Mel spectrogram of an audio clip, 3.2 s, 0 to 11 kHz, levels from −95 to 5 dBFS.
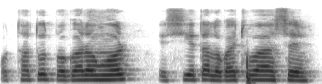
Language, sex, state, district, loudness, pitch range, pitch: Assamese, male, Assam, Kamrup Metropolitan, -17 LUFS, 170-185 Hz, 180 Hz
